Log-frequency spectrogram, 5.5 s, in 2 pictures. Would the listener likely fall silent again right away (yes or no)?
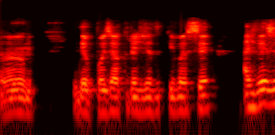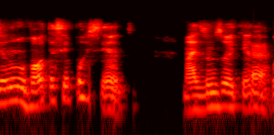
yes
